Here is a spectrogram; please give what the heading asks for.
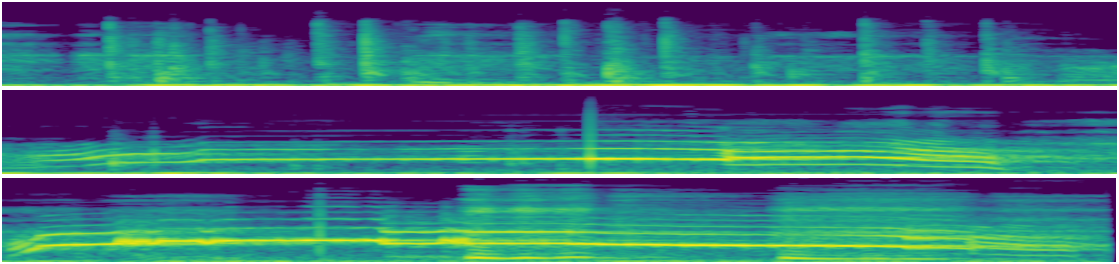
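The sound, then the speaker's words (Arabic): A dog howls in long, wavering, rising tones after a run of sharp taps. A drawn-out howl is followed by a second, louder and sustained one. “إنه كلب، إنه كلب.”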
